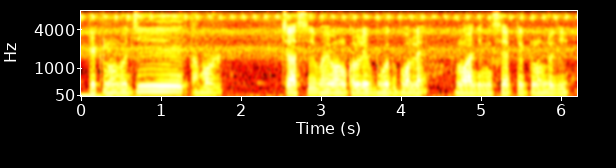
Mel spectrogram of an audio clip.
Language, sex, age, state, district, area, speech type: Odia, male, 18-30, Odisha, Bargarh, urban, spontaneous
